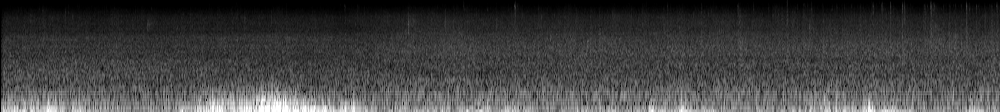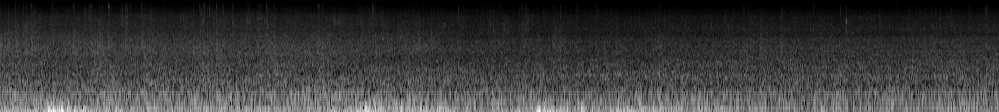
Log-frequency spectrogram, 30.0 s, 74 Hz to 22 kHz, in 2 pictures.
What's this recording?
Soundscapes > Urban
Typhoon Ragasa No.10 in Hong Kong
Recorded under Hong Kong Tropical cyclone warning signal No.10 at 24th Sep, 2025.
